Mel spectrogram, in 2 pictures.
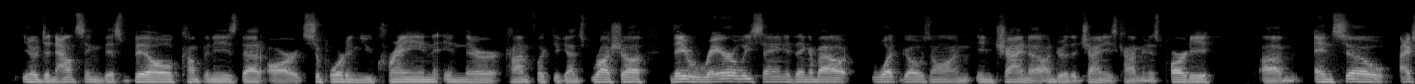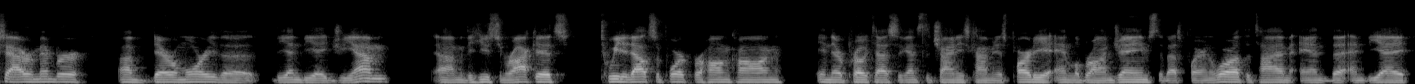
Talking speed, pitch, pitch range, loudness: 160 wpm, 105 Hz, 100-115 Hz, -28 LUFS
